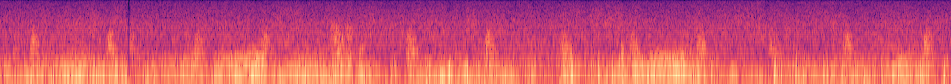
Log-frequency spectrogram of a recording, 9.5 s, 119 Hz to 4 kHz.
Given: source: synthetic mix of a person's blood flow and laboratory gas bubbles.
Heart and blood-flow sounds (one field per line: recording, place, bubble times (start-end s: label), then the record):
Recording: Doppler ultrasound of blood flow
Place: subclavian vein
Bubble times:
3.30-3.54 s: bubbles
3.58-3.66 s: bubbles
From the record:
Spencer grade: 1 (occasional bubble signal discernible with the cardiac motion signal, with majority of cardiac periods free of bubbles)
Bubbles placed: anywhere in the cardiac cycle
